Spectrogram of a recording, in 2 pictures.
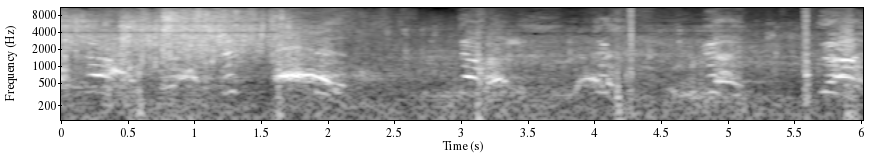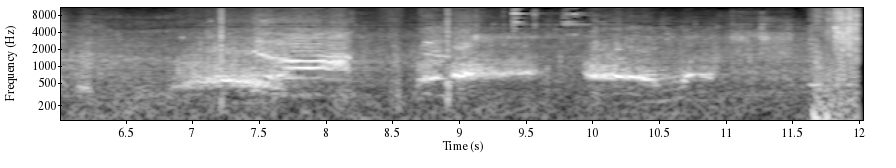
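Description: A woman cries out in fear.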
